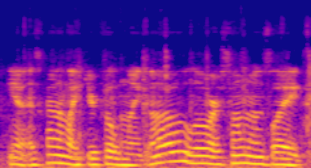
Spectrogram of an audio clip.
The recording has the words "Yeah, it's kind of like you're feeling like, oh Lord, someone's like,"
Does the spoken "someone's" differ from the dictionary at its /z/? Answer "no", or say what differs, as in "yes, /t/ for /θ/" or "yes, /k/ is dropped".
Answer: no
